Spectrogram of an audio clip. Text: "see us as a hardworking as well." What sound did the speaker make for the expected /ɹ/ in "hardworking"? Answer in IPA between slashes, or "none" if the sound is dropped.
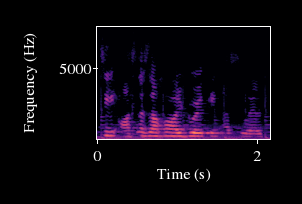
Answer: /l/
